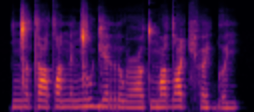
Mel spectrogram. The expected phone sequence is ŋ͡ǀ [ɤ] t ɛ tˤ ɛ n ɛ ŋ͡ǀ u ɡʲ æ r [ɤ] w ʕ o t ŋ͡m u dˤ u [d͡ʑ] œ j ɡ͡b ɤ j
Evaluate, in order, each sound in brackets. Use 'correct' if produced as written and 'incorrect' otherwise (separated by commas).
correct, incorrect, incorrect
